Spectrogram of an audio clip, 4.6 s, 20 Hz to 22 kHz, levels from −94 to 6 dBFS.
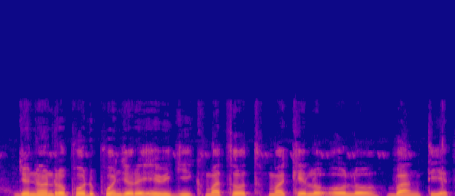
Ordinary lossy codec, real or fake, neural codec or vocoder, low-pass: AAC, 48 kbps; real; none; 10.8 kHz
